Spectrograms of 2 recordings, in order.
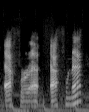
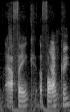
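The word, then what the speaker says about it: Afanc: For the animals that you will encounter here, there's the Afronac. Is that how you pronounce it? Afronac? Afank. Yeah, there's no R.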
